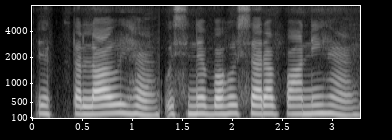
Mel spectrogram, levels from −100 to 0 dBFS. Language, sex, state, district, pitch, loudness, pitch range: Hindi, female, Bihar, Jahanabad, 205 Hz, -27 LUFS, 200-215 Hz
